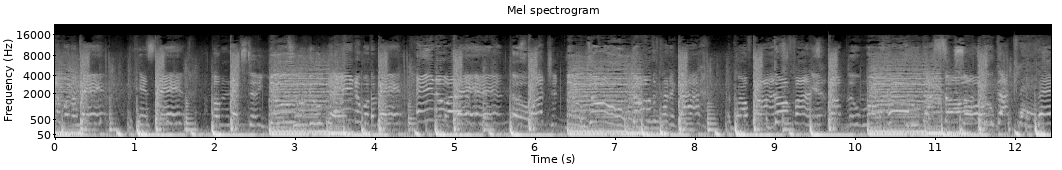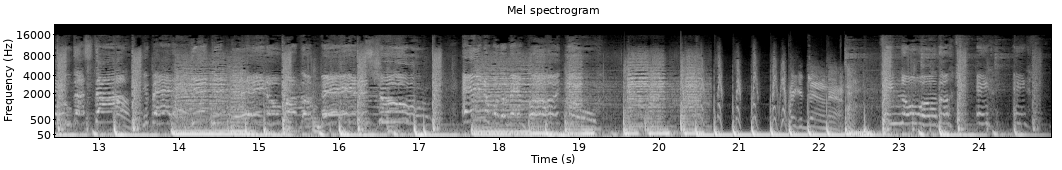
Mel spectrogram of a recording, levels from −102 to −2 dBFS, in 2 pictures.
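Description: No technical faults are audible.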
